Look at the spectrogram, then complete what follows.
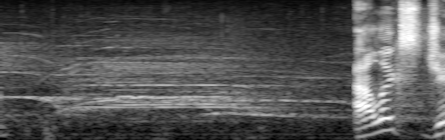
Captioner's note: audience applauds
